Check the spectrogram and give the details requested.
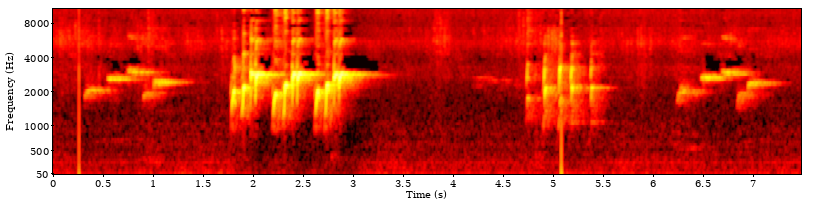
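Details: Bulbul song used to train young birds: soft downslurred whistles lead into three loud, rising, fluty phrases in quick succession, then quieter whistled notes after a pause.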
